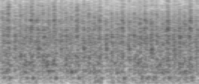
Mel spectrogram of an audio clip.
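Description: An old second-hand tractor engine idles steadily at close range, a loud continuous low rumble with no pauses or talk over it.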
